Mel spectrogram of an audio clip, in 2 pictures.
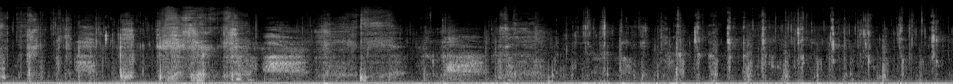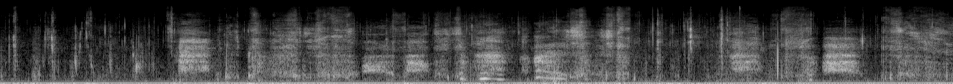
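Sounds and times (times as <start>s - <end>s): chewing and mouth smacks: 0.0s - 19.0s.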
